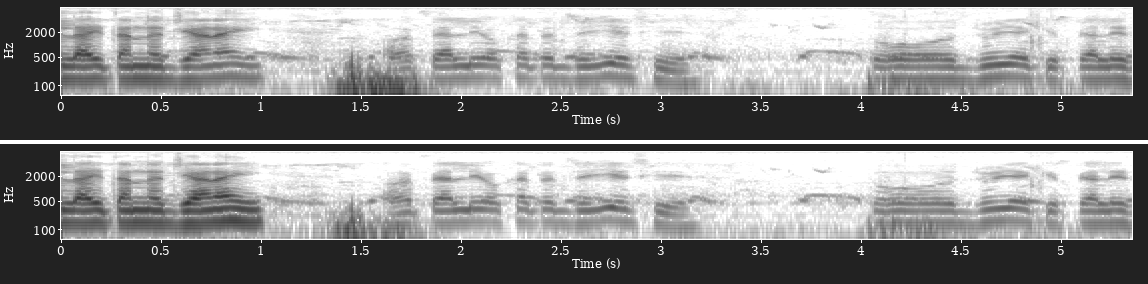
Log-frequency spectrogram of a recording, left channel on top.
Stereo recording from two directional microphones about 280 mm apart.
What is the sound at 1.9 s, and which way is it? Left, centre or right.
Speech, centre.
